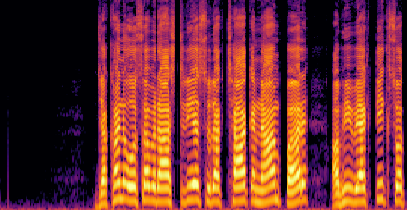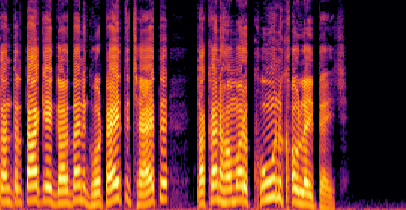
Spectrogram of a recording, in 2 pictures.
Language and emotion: Maithili, angry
